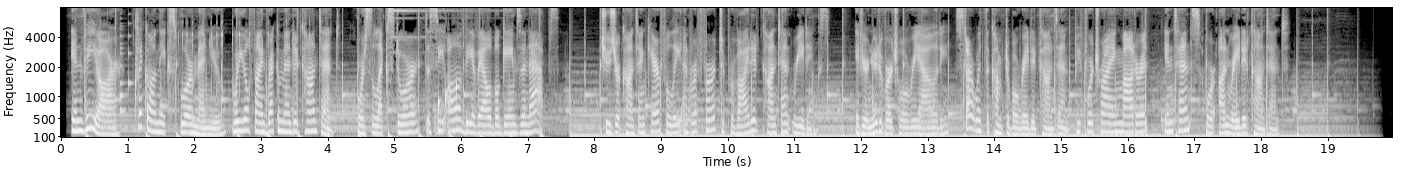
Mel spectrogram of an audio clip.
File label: Instructional Video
